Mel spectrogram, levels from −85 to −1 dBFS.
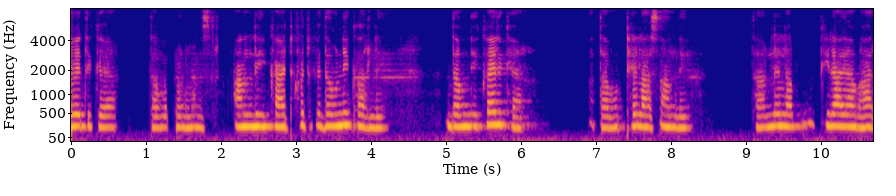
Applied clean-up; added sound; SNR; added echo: neural diffusion model UNIVERSE++.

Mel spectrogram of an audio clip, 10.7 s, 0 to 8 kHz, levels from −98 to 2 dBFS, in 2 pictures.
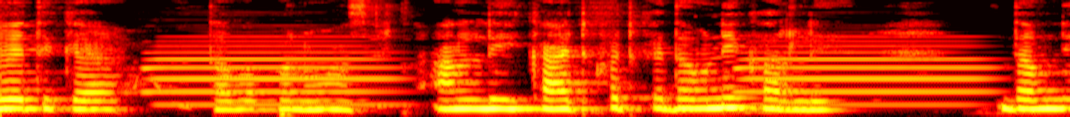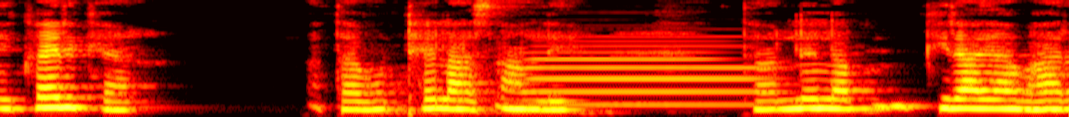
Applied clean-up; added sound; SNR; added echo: classical method log-MMSE.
